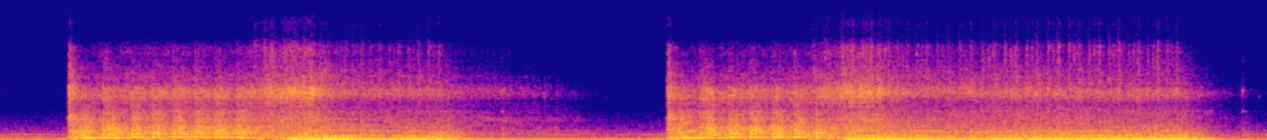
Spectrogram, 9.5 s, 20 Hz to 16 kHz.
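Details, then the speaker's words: Porsche 944 with one fuel injector unplugged, timing confirmed correct: two cranks that each fire and run briefly with a lumpy, uneven beat, one cylinder dead; dead miss, running on three cylinders. Injector fault suspected, not confirmed. "that okay what I am so confused right now that just ran and obviously we were just running on three cylinders cuz we don't have one of the injectors plugged in but that just ran"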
